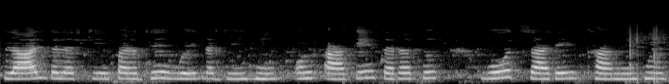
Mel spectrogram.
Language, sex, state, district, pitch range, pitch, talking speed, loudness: Hindi, female, Madhya Pradesh, Dhar, 260-285 Hz, 270 Hz, 125 wpm, -17 LUFS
